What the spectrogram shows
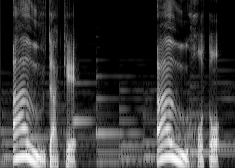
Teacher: au is a nucleus-bearing verb that ends on a low pitch. So, both moras of these two are pronounced low.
